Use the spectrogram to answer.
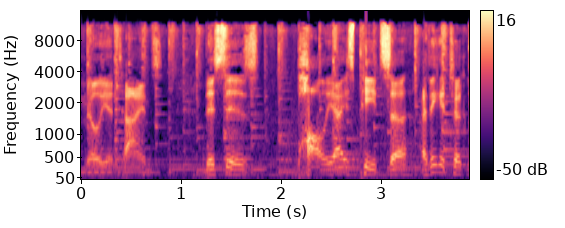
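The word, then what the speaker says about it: Pagliai's: Okay, what's the worst pronunciation of Pollyeyes you've ever heard? Because Pollyeyes is spelled P-A-G-L-I-A-I-S. Right. What's the most butchered pronunciation you've ever heard? I would say Paglieyes.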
